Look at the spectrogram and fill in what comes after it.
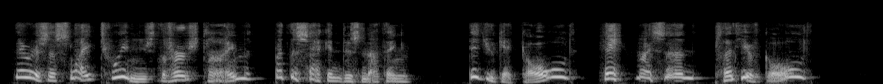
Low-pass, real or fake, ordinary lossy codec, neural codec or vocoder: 7.2 kHz; fake; AAC, 32 kbps; vocoder, 44.1 kHz, 128 mel bands, Pupu-Vocoder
